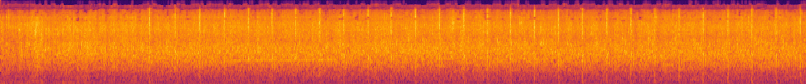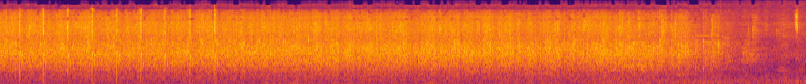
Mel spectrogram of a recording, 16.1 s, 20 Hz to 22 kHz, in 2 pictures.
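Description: A large crowd at a 1997 high school commencement applauds in a dense, sustained wash that holds steady for about fifteen seconds before fading.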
